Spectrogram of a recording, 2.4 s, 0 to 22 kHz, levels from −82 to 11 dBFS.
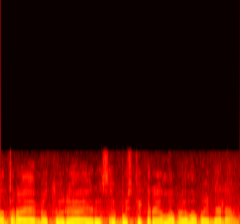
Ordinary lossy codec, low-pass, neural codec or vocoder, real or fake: MP3, 64 kbps; 7.2 kHz; none; real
